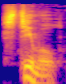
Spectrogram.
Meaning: 1. stimulus, incentive 2. drive; impetus
- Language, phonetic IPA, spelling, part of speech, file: Russian, [ˈsʲtʲimʊɫ], стимул, noun, Ru-стимул.ogg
